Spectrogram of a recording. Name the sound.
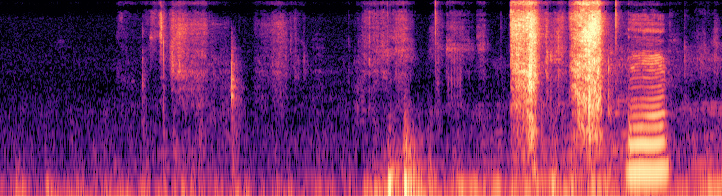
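tearing a paper book page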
